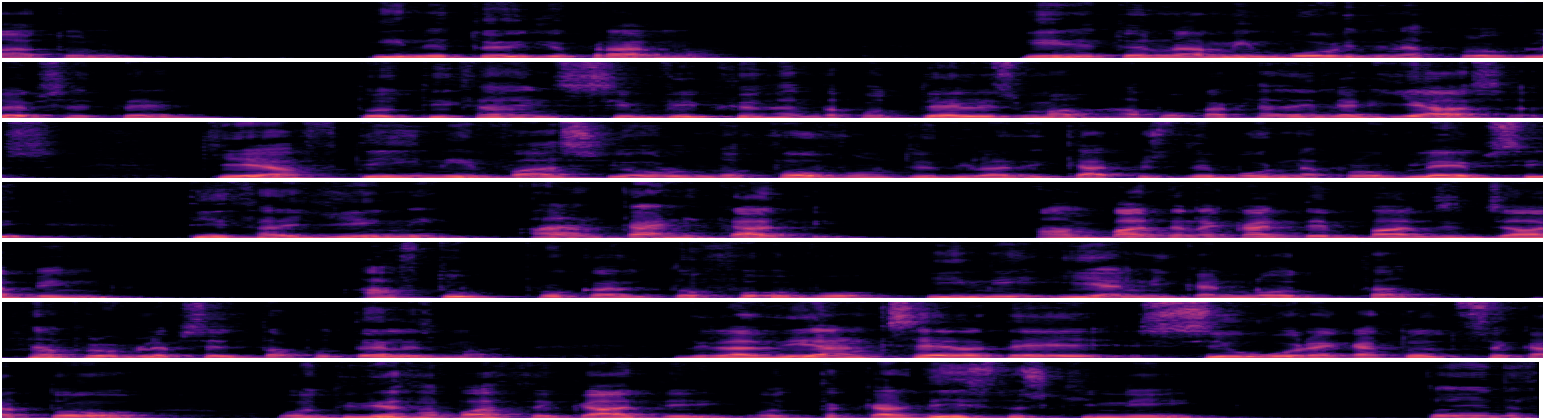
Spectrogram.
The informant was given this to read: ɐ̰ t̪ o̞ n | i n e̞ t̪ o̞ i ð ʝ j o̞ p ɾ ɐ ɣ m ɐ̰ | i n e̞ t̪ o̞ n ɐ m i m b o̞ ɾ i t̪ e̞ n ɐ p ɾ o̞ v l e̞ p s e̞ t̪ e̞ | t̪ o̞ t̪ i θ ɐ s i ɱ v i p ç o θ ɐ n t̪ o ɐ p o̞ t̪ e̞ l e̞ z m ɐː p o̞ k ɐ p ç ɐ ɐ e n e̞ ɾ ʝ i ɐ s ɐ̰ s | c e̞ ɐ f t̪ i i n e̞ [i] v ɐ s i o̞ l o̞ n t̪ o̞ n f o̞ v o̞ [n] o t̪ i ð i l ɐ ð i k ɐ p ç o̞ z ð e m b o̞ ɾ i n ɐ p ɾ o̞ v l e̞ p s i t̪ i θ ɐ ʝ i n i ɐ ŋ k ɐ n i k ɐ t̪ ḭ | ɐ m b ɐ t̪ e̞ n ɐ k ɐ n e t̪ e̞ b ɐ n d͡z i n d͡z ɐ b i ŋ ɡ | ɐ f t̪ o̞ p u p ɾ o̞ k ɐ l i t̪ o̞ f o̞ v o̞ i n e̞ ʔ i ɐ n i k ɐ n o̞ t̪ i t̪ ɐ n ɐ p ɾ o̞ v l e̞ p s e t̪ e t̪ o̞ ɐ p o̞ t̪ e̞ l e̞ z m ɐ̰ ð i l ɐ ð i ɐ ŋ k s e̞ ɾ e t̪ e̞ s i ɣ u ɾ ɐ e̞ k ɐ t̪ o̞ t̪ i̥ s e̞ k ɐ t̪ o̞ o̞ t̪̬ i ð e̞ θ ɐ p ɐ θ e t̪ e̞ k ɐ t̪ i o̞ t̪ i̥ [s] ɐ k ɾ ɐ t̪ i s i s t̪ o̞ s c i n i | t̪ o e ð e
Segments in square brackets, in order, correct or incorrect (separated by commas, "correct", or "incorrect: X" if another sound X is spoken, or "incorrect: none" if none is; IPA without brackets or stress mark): correct, correct, incorrect: θ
